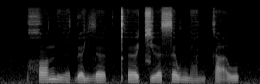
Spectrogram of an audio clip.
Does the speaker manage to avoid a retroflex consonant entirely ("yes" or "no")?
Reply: yes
